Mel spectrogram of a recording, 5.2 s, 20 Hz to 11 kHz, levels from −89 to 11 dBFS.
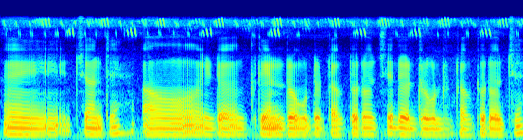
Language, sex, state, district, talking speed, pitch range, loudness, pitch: Odia, male, Odisha, Malkangiri, 160 wpm, 100-110 Hz, -19 LUFS, 105 Hz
